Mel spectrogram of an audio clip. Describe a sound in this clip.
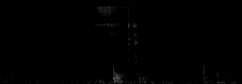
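A wooden shuttle knocks lightly against a loom.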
